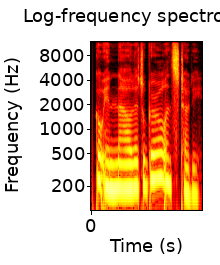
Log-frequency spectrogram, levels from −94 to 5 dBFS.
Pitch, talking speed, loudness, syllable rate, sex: 200 Hz, 250 wpm, -14 LUFS, 5.5 syllables/s, female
